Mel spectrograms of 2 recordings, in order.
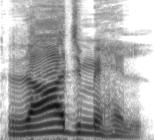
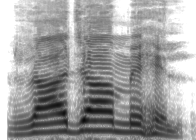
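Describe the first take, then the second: First: The first part is shortened with no final vowel. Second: The first part has a long final aa vowel. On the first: The speaker calls it right. "बिल्कुल सीधे सम- शब्द में" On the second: The speaker calls it wrong. "राजा महल ऐसे बोल दिया आपने। अरे भाई गलत है ना"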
